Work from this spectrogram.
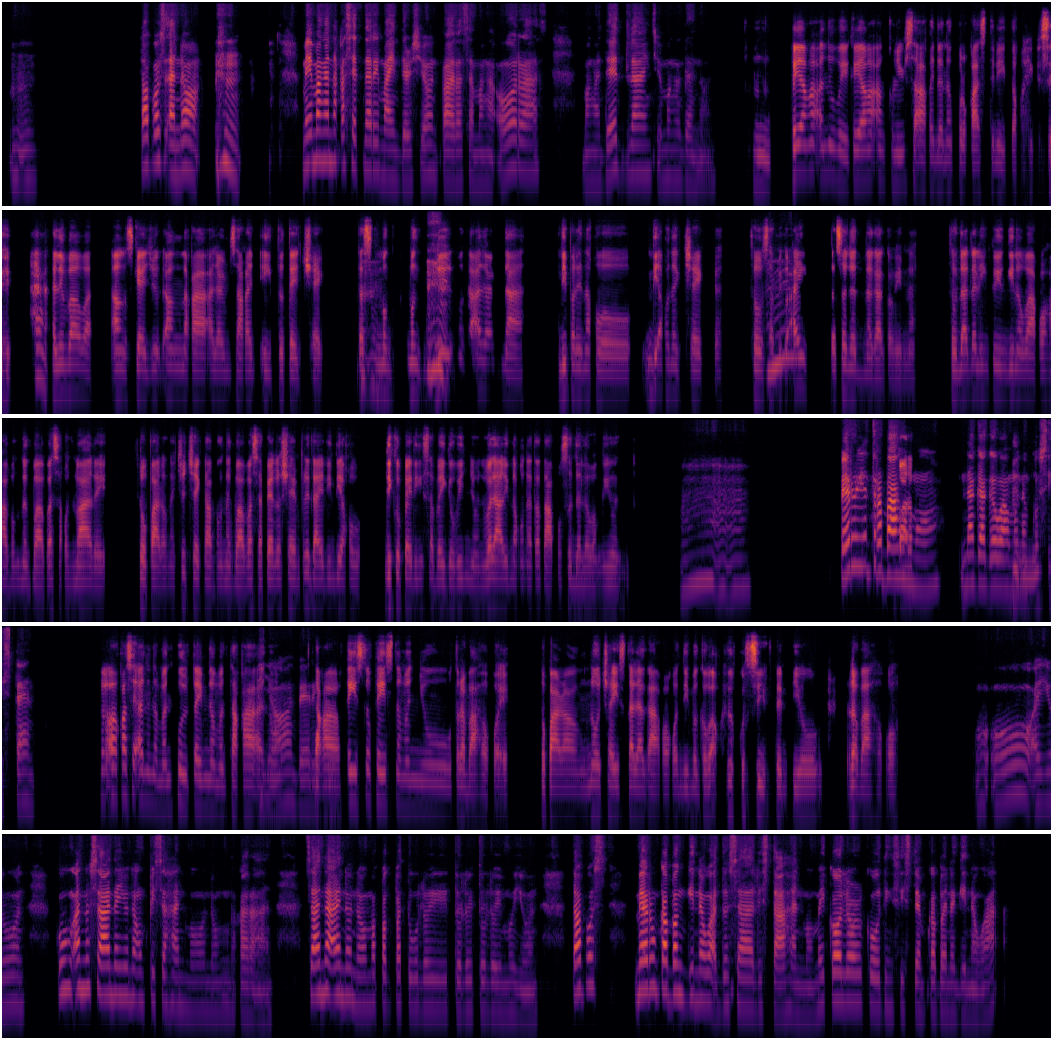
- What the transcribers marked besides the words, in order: throat clearing; in English: "reminders"; in English: "deadlines"; in English: "procrastinate"; laughing while speaking: "eh, kasi"; in English: "eight to ten check"; throat clearing; in English: "consistent?"; laughing while speaking: "consistent"; in English: "consistent"; in English: "color coding system"
- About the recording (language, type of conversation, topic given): Filipino, advice, Paano ko masusubaybayan nang mas madali ang aking mga araw-araw na gawi?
